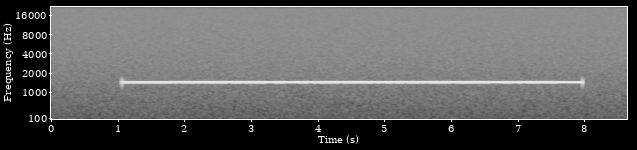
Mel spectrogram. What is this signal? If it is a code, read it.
PSK31 (31.25 baud), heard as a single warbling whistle, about 1440 Hz.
